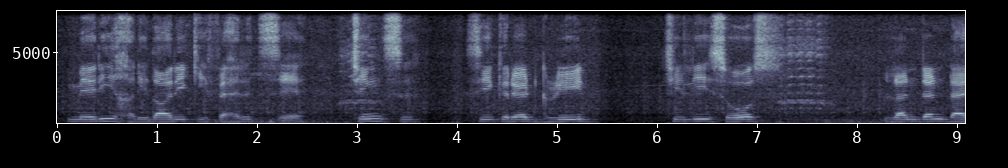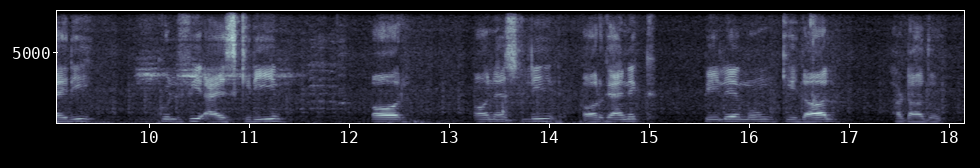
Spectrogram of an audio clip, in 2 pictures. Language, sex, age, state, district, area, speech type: Urdu, male, 18-30, Bihar, Purnia, rural, read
